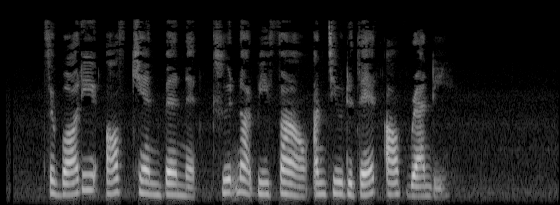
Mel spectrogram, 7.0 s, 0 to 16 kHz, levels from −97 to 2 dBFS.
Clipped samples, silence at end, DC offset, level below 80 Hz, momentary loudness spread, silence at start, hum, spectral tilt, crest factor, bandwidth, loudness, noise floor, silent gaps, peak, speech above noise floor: under 0.1%; 1.45 s; under 0.1%; -84 dBFS; 10 LU; 0.6 s; none; -5.5 dB/octave; 18 dB; 11.5 kHz; -29 LUFS; -69 dBFS; none; -12 dBFS; 40 dB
